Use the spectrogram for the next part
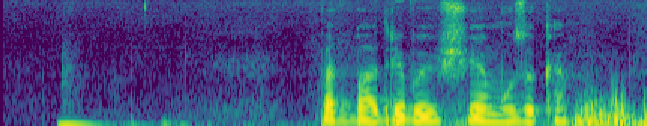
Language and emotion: Russian, neutral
